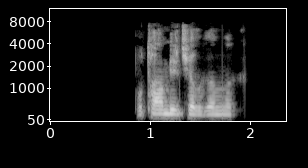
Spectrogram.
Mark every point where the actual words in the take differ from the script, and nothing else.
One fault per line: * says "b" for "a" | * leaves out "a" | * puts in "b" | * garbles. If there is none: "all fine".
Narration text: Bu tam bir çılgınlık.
all fine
